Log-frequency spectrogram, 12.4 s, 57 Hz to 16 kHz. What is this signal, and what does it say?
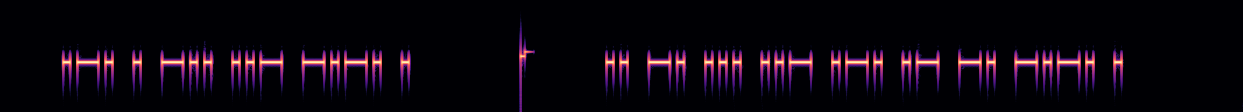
Morse code, heard as a keyed tone, about 17 wpm, 700 Hz. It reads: REDUCE INSURANCE
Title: Sentences from Top 1100 Words - New Word Drill Alt - 17wpm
